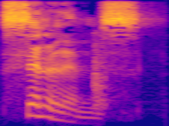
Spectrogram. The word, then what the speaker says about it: synonym: How do you say that word? – Cinnamon? You mean? – No. – Cinnamon buns? – No. Like SAT. Synonyms. – What? – It's the cold that's affecting me. Synonym.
